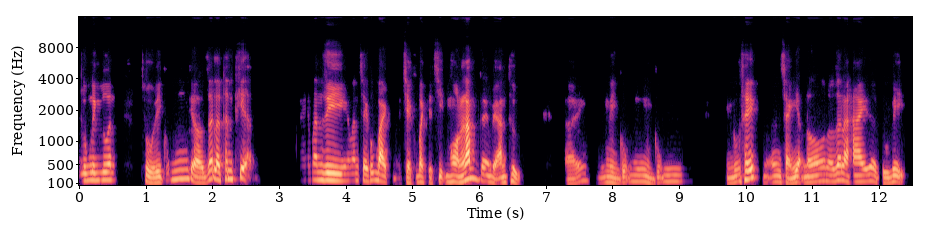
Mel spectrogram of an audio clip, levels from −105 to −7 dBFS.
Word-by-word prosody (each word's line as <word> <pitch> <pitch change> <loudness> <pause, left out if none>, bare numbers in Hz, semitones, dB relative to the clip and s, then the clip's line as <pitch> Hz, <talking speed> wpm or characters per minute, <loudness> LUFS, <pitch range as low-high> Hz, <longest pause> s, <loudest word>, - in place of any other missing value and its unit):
lung 155 +1 -1
linh 165 0 +1
luôn. 170 0 +2 0.5
Chủ 115 -5 +2
thì 120 - +3
cũng, 180 +8 -3
kiểu, 110 - +3
rất 190 - +2
là 180 - +6
thân 190 -1 +1
thiện: 470 - +3 0.8
"Em 160 - -25
ăn 170 -1 0
gì?" 160 -2 +6
"Em 150 0 -7
ăn 150 - -6
chè 145 - +2
khúc 160 - -3
bạch." 160 - +5 0.2
"Chè 110 - -2
khúc - - -21
bạch 125 -1 0
của - - -6
chị 120 - -4
ngon 125 0 +2
lắm, 190 +1 +7
các 150 - -2
em 135 - 0
phải - - +1
ăn 115 - +1
thử", - - 0 0.8
đấy. 100 +11 -7 0.2
Mình 110 -1 -5
cũng 120 +5 -7
mình 135 -4 -5
cũng 135 +5 -8 0.7
mình 105 - -5
cũng 130 +4 -3
thích, 185 +7 +4 0.2
ông 125 - -4
trải 100 - -1
nghiệm 125 +5 +2
nó 130 +4 0
nó 135 -1 -2
rất 165 - +2
là 160 - +2
hay, 135 -1 +2
rất 145 - 0
là 135 - -1
thú 110 0 -2
vị. 130 -1 0
135 Hz, 245 wpm, -25 LUFS, 120-160 Hz, 0.8 s, lắm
